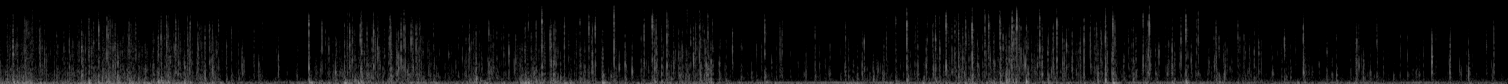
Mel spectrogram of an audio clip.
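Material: Plastic film.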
